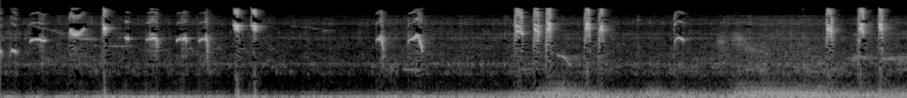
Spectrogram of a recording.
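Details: Oriental magpie-robin, dacok type, singing to coax newly caught birds into song. Quick repeated whistled chirps at the start, then sparser scratchy bursts and a falling slide, while a rumbling low noise rises in the background.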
